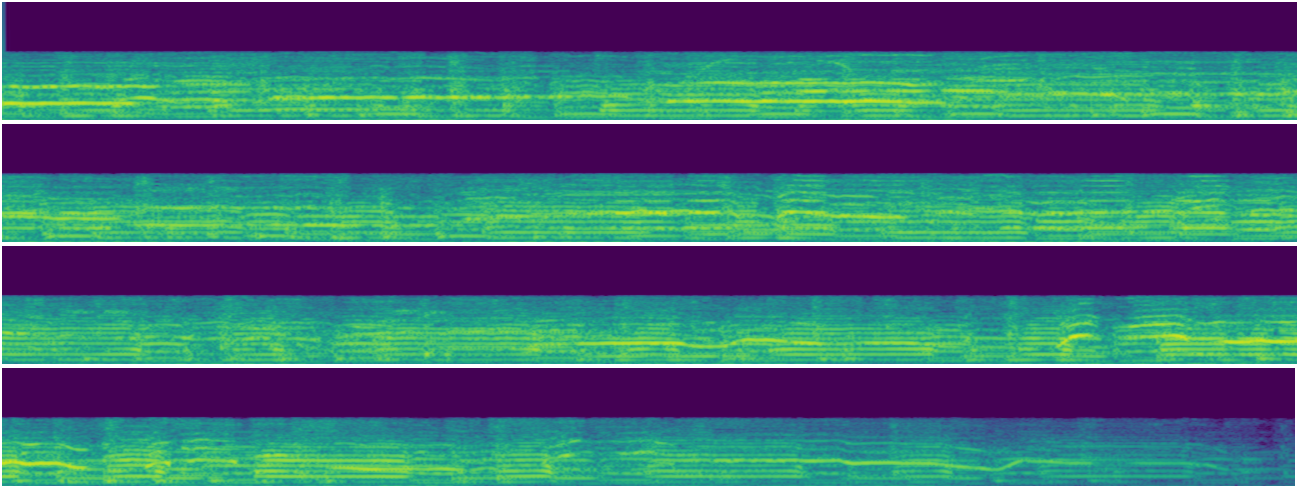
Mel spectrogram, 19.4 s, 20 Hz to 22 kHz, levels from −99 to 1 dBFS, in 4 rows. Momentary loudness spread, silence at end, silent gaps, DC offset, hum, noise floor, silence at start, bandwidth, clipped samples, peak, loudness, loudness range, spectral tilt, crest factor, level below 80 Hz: 10 LU; 0.3 s; none; under 0.1%; none; -38 dBFS; 0 s; 4 kHz; under 0.1%; 0 dBFS; -15 LUFS; 4 LU; -9 dB/octave; 16 dB; -50 dBFS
